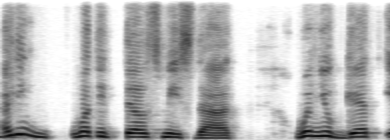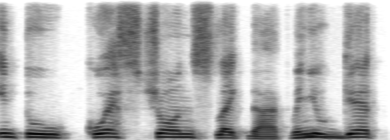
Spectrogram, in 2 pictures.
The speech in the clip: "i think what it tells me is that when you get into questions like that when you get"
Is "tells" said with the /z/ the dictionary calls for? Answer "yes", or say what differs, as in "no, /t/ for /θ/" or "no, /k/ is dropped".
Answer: no, /s/ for /z/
